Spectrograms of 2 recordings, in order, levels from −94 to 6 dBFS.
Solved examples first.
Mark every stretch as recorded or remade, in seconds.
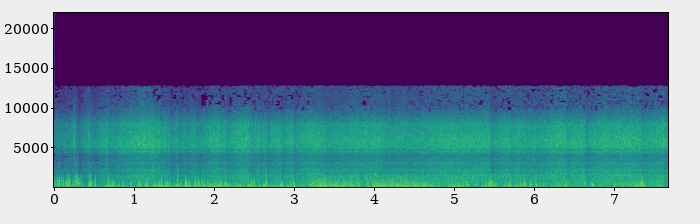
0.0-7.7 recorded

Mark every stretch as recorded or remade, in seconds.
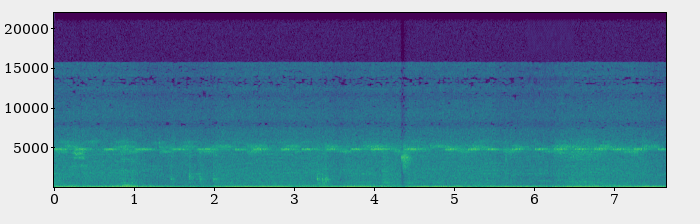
0.0-5.9 recorded; 5.9-6.5 remade; 6.5-7.7 recorded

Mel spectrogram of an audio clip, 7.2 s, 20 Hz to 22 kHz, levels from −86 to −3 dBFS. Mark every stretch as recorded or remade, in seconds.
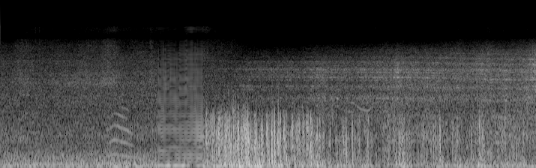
0.0-2.1 recorded; 2.1-2.7 remade; 2.7-7.2 recorded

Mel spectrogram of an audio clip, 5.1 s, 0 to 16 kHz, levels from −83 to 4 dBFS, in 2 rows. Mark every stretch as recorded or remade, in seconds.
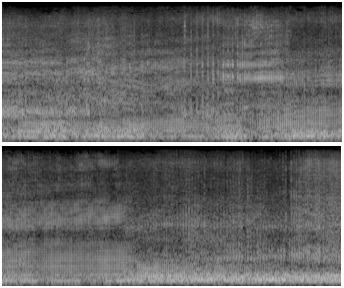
0.0-0.8 remade; 0.8-5.1 recorded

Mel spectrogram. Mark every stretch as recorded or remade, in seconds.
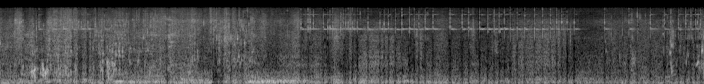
0.0-1.2 recorded; 1.2-3.1 remade; 3.1-4.5 recorded; 4.5-6.4 remade; 6.4-7.0 recorded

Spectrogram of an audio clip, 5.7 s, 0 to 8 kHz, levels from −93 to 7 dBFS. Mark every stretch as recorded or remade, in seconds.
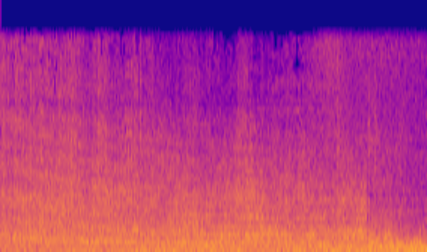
0.0-1.7 recorded; 1.7-4.6 remade; 4.6-5.7 recorded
